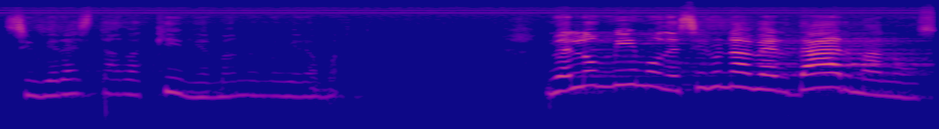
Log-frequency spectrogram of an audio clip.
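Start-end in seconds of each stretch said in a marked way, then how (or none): 0.1-2.5 softer and quick, bowed down; humble and lowly. Retold or imitated. Preacher voicing María at Jesus' feet, softer and humbled. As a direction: say it low and humbled, as if prostrate at his feet. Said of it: "con una postura diferente".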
